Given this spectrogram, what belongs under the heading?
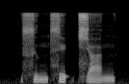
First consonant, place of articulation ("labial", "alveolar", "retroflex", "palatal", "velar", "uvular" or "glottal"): alveolar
